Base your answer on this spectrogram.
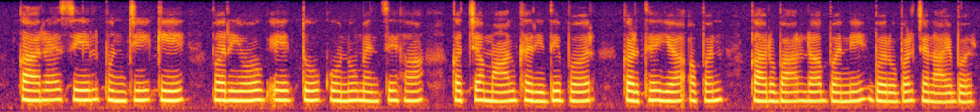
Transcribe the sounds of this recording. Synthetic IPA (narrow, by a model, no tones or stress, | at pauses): kaːɾəsiːlpʊɲt͡ʃike | pəɾjoːɡeːk̚t̪okoːnomɛ̃ːnsehã | kətːt͡ʃamaːlkʰəɾiːd̪epəɾ | kəɾt̪ʰejaʔɐpən | kaːɾoːbaːɾlabənebəɾoːbəɾt͡ʃɐlaːebɐɾ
